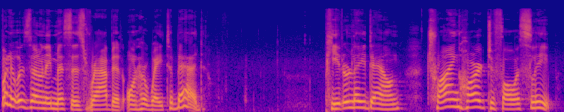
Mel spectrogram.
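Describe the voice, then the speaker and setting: A woman reading a children's storybook as a kindly Mrs. Claus, in a deliberate, expressive way. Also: on the low side. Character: Mrs. Claus, kindly motherly wife of Santa.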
